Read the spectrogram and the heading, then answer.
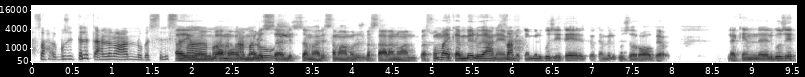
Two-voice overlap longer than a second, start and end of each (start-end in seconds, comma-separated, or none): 1.8-3.3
